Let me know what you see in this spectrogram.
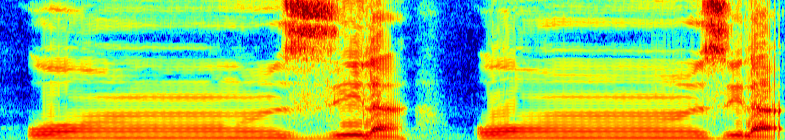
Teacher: Pada lafal unzila ini ada nun sukun bertemu dengan huruf zai. Apabila ada nun sukun bertemu dengan huruf zai ini cara membacanya adalah nunnya disamarkan kepada huruf zai ya. Unzila unzila sembari ditahan dengan dua harakat bunyinya. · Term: ikhfa hakiki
